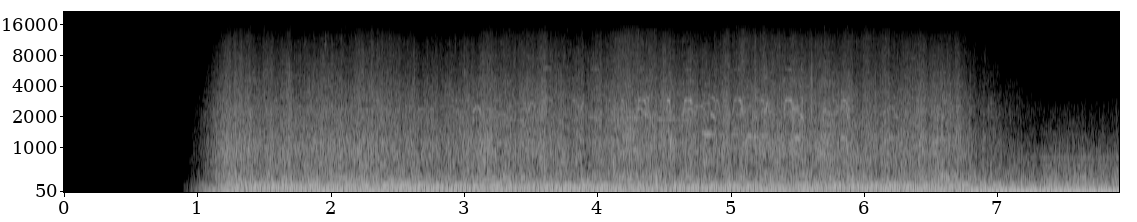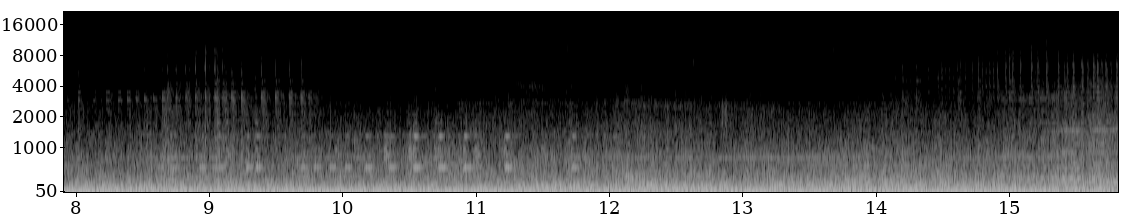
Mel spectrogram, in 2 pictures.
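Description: A boat engine rumbles low and steadily.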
